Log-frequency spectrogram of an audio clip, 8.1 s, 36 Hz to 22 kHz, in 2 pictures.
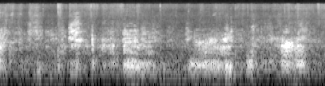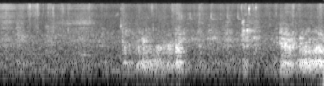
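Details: Two German Shepherds playing, a brown 16-month-old female and a silver 9-month-old male; low rough growling bursts recur about every second, with panting and scuffling between them.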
